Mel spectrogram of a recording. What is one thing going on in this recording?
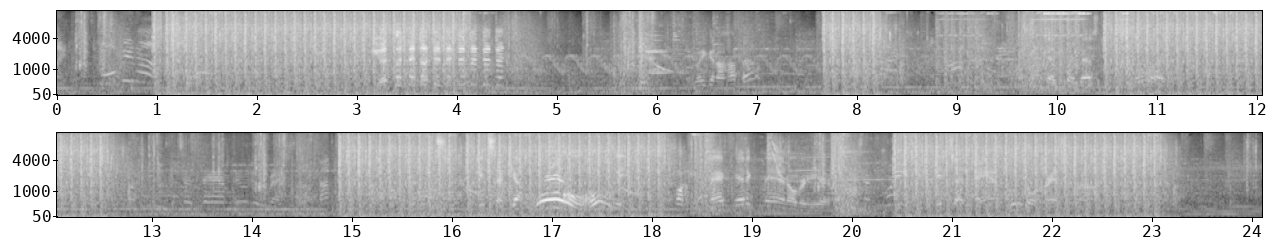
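Rapid gunfire rattles in loud bursts.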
